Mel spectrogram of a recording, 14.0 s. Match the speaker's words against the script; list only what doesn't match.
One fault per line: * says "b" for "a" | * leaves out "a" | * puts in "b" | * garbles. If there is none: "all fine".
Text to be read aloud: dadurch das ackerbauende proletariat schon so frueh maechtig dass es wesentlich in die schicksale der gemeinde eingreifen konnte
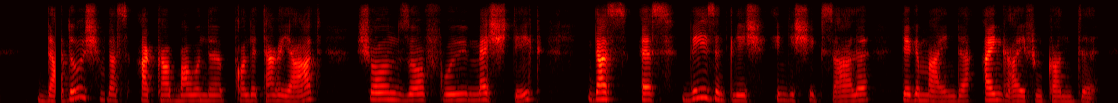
all fine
